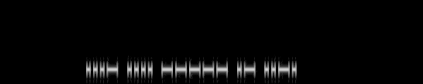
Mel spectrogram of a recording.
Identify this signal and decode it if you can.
Morse code, heard as a keyed tone, about 36 wpm, 700 Hz. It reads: VH0AF
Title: Code Groups - 5 Letter:Numbers - 35wpm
